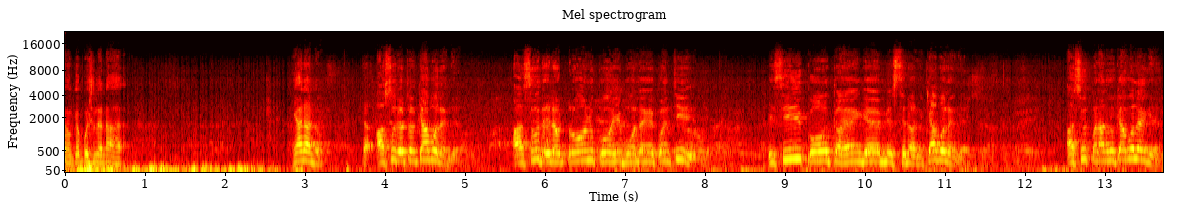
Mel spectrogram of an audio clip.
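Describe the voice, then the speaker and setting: A man's voice: very high voice, gravelly, darkish tone. A man teaching a chemistry class, repeating key words and quizzing students in colloquial Hindi with joking asides. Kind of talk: classroom lecture with call-and-response questions. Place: classroom, also streamed online.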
